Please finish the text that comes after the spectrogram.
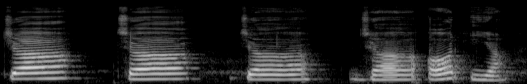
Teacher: आपके तालु से बोले जाने वाले च, छ, ज, झ और इया, तो ये व्यंजन तालु से बोले जाते हैं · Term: तालव्य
